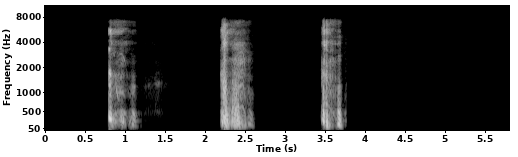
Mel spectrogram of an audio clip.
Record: {"three_cough_length": "5.8 s", "three_cough_amplitude": 28573, "three_cough_signal_mean_std_ratio": 0.21, "survey_phase": "beta (2021-08-13 to 2022-03-07)", "age": "18-44", "gender": "Male", "wearing_mask": "No", "symptom_fatigue": true, "smoker_status": "Never smoked", "respiratory_condition_asthma": false, "respiratory_condition_other": false, "recruitment_source": "Test and Trace", "submission_delay": "1 day", "covid_test_result": "Positive", "covid_test_method": "RT-qPCR", "covid_ct_value": 21.2, "covid_ct_gene": "N gene"}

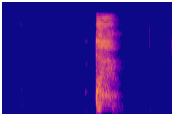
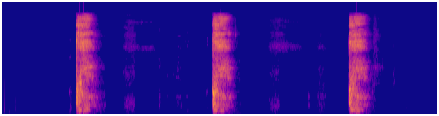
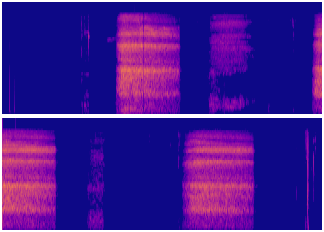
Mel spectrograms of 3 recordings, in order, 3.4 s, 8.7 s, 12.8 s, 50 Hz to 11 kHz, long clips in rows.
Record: {"cough_length": "3.4 s", "cough_amplitude": 30291, "cough_signal_mean_std_ratio": 0.25, "three_cough_length": "8.7 s", "three_cough_amplitude": 32283, "three_cough_signal_mean_std_ratio": 0.27, "exhalation_length": "12.8 s", "exhalation_amplitude": 25789, "exhalation_signal_mean_std_ratio": 0.45, "survey_phase": "beta (2021-08-13 to 2022-03-07)", "age": "18-44", "gender": "Female", "wearing_mask": "No", "symptom_fatigue": true, "symptom_headache": true, "symptom_onset": "10 days", "smoker_status": "Never smoked", "respiratory_condition_asthma": true, "respiratory_condition_other": false, "recruitment_source": "REACT", "submission_delay": "1 day", "covid_test_result": "Negative", "covid_test_method": "RT-qPCR", "influenza_a_test_result": "Negative", "influenza_b_test_result": "Negative"}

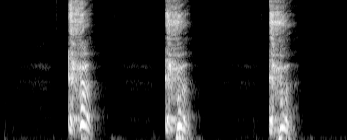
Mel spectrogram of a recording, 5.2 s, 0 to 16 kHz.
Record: {"three_cough_length": "5.2 s", "three_cough_amplitude": 21310, "three_cough_signal_mean_std_ratio": 0.33, "survey_phase": "beta (2021-08-13 to 2022-03-07)", "age": "45-64", "gender": "Female", "wearing_mask": "No", "symptom_none": true, "smoker_status": "Never smoked", "respiratory_condition_asthma": false, "respiratory_condition_other": false, "recruitment_source": "REACT", "submission_delay": "1 day", "covid_test_result": "Negative", "covid_test_method": "RT-qPCR"}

